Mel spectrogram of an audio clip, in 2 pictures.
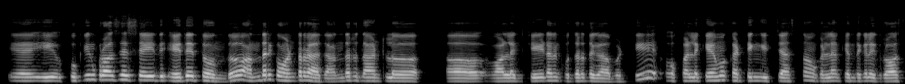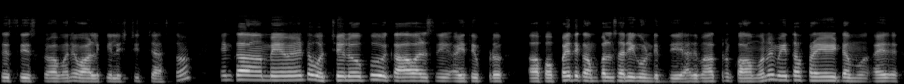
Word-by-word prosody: ఈ - - -6 0.3
ఈ - - +6 0.2
cooking 215 +6 -2
process 210 0 +4
ఏది 195 0 +3
ఏదైతే 195 +2 +4
ఉందో 150 +5 -1 0.2
అందరికి 215 +4 +1
వంట 175 +1 -1
రాదు 150 -2 +2
అందరూ 180 +5 -2
దాంట్లో 160 -1 0 0.5
ఆహ్, 145 -1 +2
వాళ్ళకి 150 0 0
చేయడానికి 170 +2 0
కుదరదు 160 0 -1
కాబట్టి 140 +7 -4 0.3
ఒకళ్ళకేమో 170 +4 0
కటింగ్ 170 0 -1
ఇచ్చేస్తాం 155 +3 -3
ఒకళ్ళేమో 155 +1 -3
కిందకెళ్ళి 160 +1 -1
గ్రాసరీస్ 150 +1 -1
తీసుకురామని 150 +1 -4
వాళ్ళకి 145 0 -2
లిస్ట్ 140 +2 -13
ఇచ్చేస్తాం. 135 - -9 0.4
ఇంకా 215 +1 +4 0.3
మేమేంటి 200 +3 +2
వచ్చేలోపు 190 +2 0 0.2
కావాల్సినయి 165 -1 +1
అయితే 150 +2 -2
ఇప్పుడు 150 0 -3 0.3
ఆహ్, 150 - +3
పప్పు 150 +2 -2
అయితే 195 0 +2
కంపల్సరీగా 170 0 0
ఉండుద్ది 145 -1 -6
అది 145 - -2
మాత్రం 150 +3 -5
కామన్ 145 +8 -1
మిగతా 195 0 +1
ఫ్రై 180 - +3
ఐటెమ్ 160 -3 -3 0.2
అయ్ 155 0 +1
165 Hz, 150 wpm, -23 LUFS, 150-180 Hz, 0.5 s, ఈ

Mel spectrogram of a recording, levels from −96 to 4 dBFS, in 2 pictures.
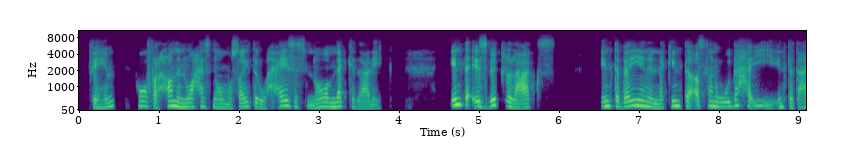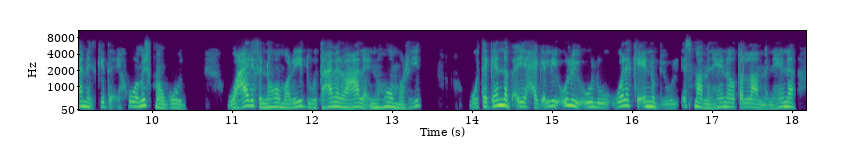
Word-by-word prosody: فاهم؟ 160 +6 -1 0.3
هو 205 - +2
فرحان 200 +4 +3
إن 165 -2 +2
هو 175 - +2
حاسِس 180 -1 -5
إن 165 - -3
هو - - -3
مُسيطر، 170 +5 -2
وحاسِس 195 +5 -2
إن - - -5
هو 175 +3 +1
منكِد 175 -3 0
عليك، 130 -1 -5 0.9
أنت 260 +3 +9
اثبت 200 +6 +2
لُه - - +4
العكس، - - 0 0.6
أنت 205 0 +3
بيّن 210 +2 +4
إنك 155 +1 -3
أنت 210 0 +3
أصلًا 205 -2 +1
وده 185 +6 0
حقيقي 225 -3 -3
أنت 180 -1 -4
اتعامل 180 0 0
كده، 185 +6 -7 0.2
هو 190 -1 0
مش 225 +1 +2
موجود، 145 -2 -2 0.5
وعارف 220 -5 +2
إن 155 - -1
هو 170 +1 0
مريض، 165 +5 -2
واتعامل 175 +4 0
معاه 155 +1 +1
على 170 -1 0
إن 150 - -2
هو 180 +4 0
مريض، 160 +7 -5 0.6
وتجنب 215 +6 +3
أي 185 - 0
حاجة، 165 -3 -4
اللي 205 +2 -1
يقوله 225 +3 +2
يقوله، 175 -3 -2
ولا 210 +5 0
كأنه 195 -3 +1
بيقول 145 -1 -11
اسمع 185 -4 -1
من 145 -3 -5
هنا 175 +3 -2
وطلّع 165 -2 -2
من 125 -2 -7
هنا، 180 +4 -1
180 Hz, 185 wpm, -24 LUFS, 160-200 Hz, 0.9 s, أنت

